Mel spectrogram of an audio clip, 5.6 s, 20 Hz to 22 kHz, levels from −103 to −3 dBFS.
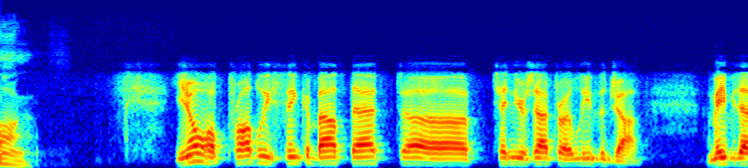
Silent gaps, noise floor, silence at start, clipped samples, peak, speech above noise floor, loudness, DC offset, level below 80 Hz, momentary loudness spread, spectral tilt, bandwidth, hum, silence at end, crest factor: none; -75 dBFS; 0 s; under 0.1%; -2 dBFS; 57 dB; -19 LUFS; under 0.1%; -78 dBFS; 9 LU; -6.5 dB/octave; 6 kHz; none; 0 s; 18 dB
